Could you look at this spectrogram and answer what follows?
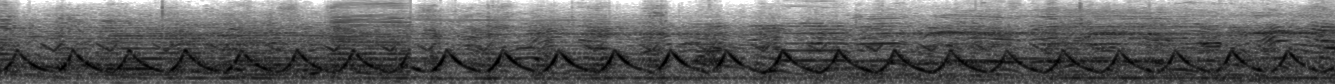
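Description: A siren wailing in a fast yelp, its pitch sweeping up and down about four times a second.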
